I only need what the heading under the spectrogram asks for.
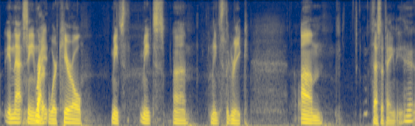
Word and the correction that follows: Theophanes: Theophanes is his name. Actually, I keep trying to put an S in the first syllable for some reason, but Theophanes.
